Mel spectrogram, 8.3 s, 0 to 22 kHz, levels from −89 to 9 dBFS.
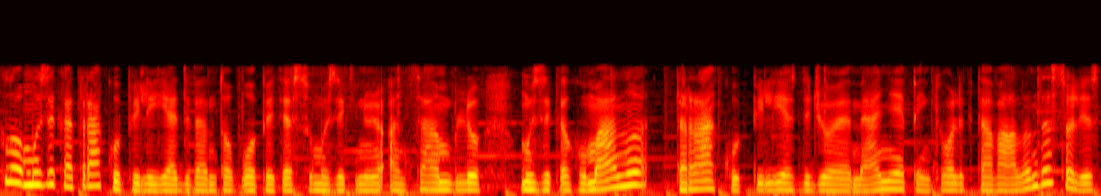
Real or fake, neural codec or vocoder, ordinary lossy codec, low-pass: real; none; AAC, 48 kbps; 5.4 kHz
